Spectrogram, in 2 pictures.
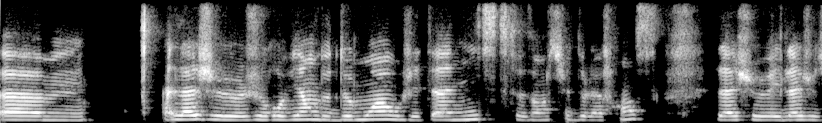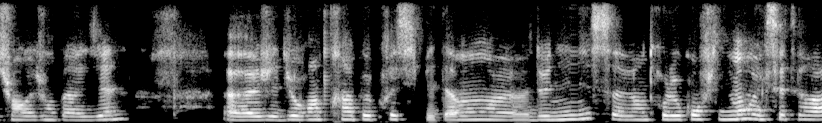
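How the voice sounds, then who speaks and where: With a high pitch and flat, monotone intonation, a woman speaks at a fairly slow pace. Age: 20s. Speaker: blogger and freelance web writer. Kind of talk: interview.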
